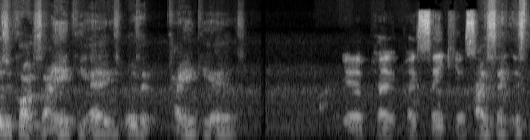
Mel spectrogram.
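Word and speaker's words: Pysanky: Yeah, Paisanky.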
